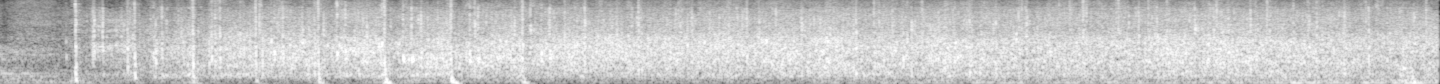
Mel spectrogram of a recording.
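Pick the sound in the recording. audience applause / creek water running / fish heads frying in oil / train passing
audience applause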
